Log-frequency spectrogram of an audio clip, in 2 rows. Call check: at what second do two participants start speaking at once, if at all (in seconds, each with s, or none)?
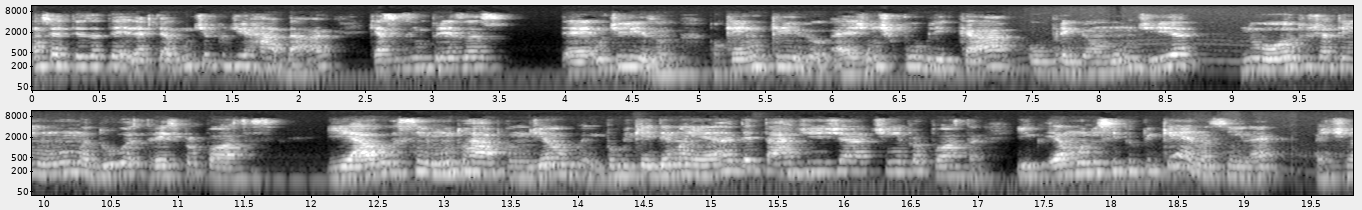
none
